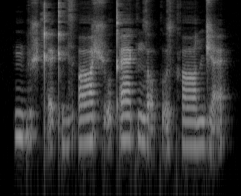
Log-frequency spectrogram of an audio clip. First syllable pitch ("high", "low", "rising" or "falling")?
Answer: high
